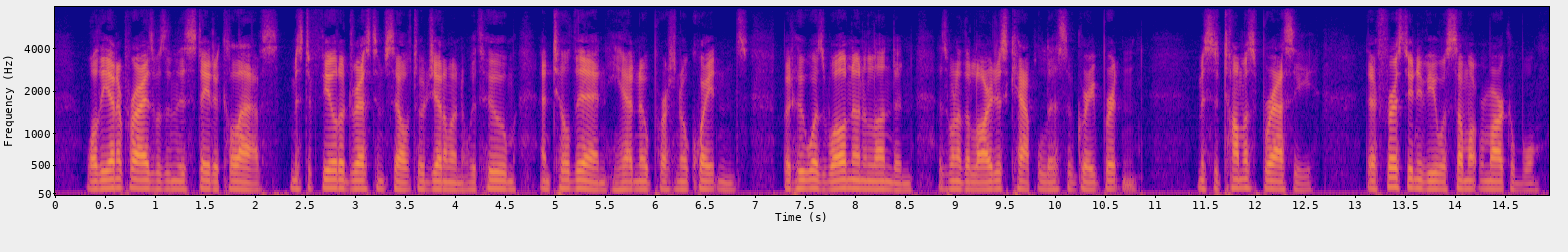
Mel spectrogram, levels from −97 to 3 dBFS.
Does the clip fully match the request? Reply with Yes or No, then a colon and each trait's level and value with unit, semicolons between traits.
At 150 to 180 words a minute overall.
No: average, 200 wpm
